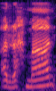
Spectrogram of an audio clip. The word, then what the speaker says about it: الرحمن: كلمات فيها ألف تنطق ولا تكتب: ألف المد الموجودة في أسماء الإشارة كهذا، هذه، هذان، هؤلاء، ذلك، كذلك، أولئك. إذن عزيزي الطالب هذه الكلمات نقوم بلفظ الألف ولكن لا نكتبها. ألف المد في الضمير المبدوء بهمزة مع هاء التنبيه: ها أنتم، ها أنتما. ألف المد في الله، الرحمن، إله، لكن، طه، التنوين.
